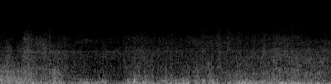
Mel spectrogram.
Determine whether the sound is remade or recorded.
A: remade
